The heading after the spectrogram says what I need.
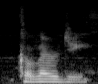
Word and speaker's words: Kalergi: Uh, what is um, how do you pronounce his the second part of that surname? Callergy.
